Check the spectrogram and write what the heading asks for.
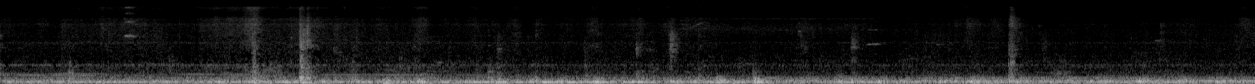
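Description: Inside the door vestibule of a CR300AF Fuxing high-speed train: the steady rumble and hum of the train running, with scattered sharp clicks and rattles.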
